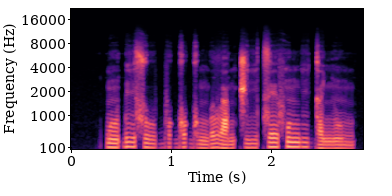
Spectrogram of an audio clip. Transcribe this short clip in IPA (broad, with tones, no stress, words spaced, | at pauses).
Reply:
k͡pũ˨ɗi˦suː˨ bo˦ɡo˦ɡo˨ŋ ʊ˦la˨n t͡ʃiː˨t͡seː˦fũ˦ŋ iː˦ɡa˨ɲũ˨m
